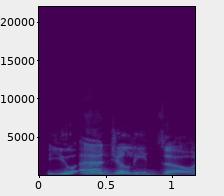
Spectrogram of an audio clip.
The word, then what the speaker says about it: euangelizo: The Greek term for good tidings is a word that's pronounced, I think, euangelizo, and it means to announce good news, okay?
